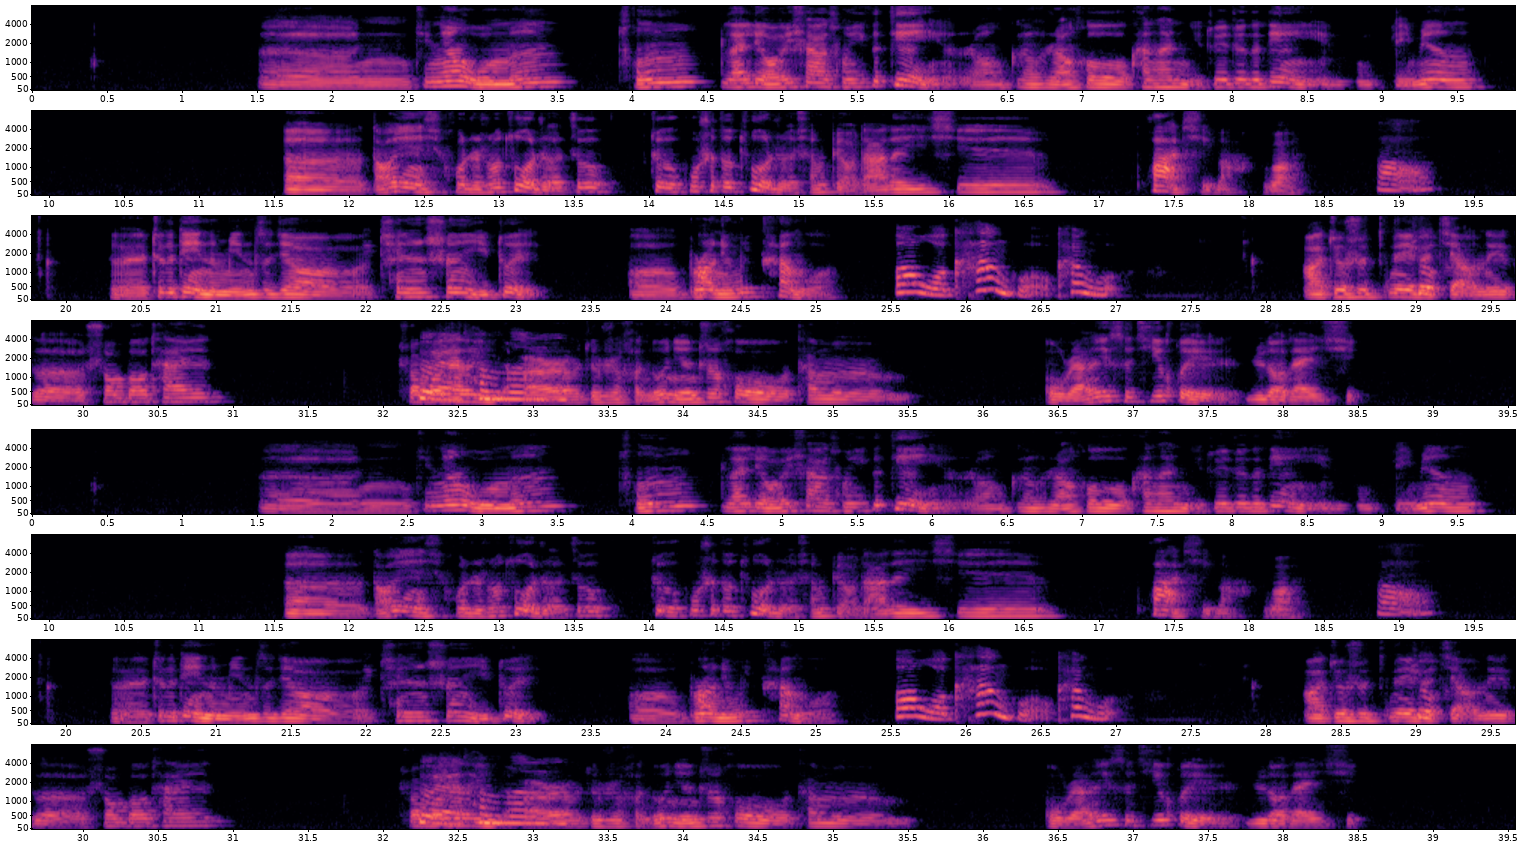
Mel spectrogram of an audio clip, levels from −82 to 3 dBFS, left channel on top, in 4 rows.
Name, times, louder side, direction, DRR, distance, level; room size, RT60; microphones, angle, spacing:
voice 1, 1.5-3.6 4.0-9.7 11.6-13.8 14.0-16.7 17.3-18.4 20.3-23.2 23.7-25.1 28.2-30.9 32.1-35.5 36.4-38.5, left 2 dB, 70° left, 0.6 m, -30 dB
voice 2, 18.9-19.2 24.2-24.3 25.5-27.0 29.0-29.1 32.2-33.2, left 2 dB, 10° left, 0.4 m, -28 dB
2.5 x 2.1 x 3.1 m
head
